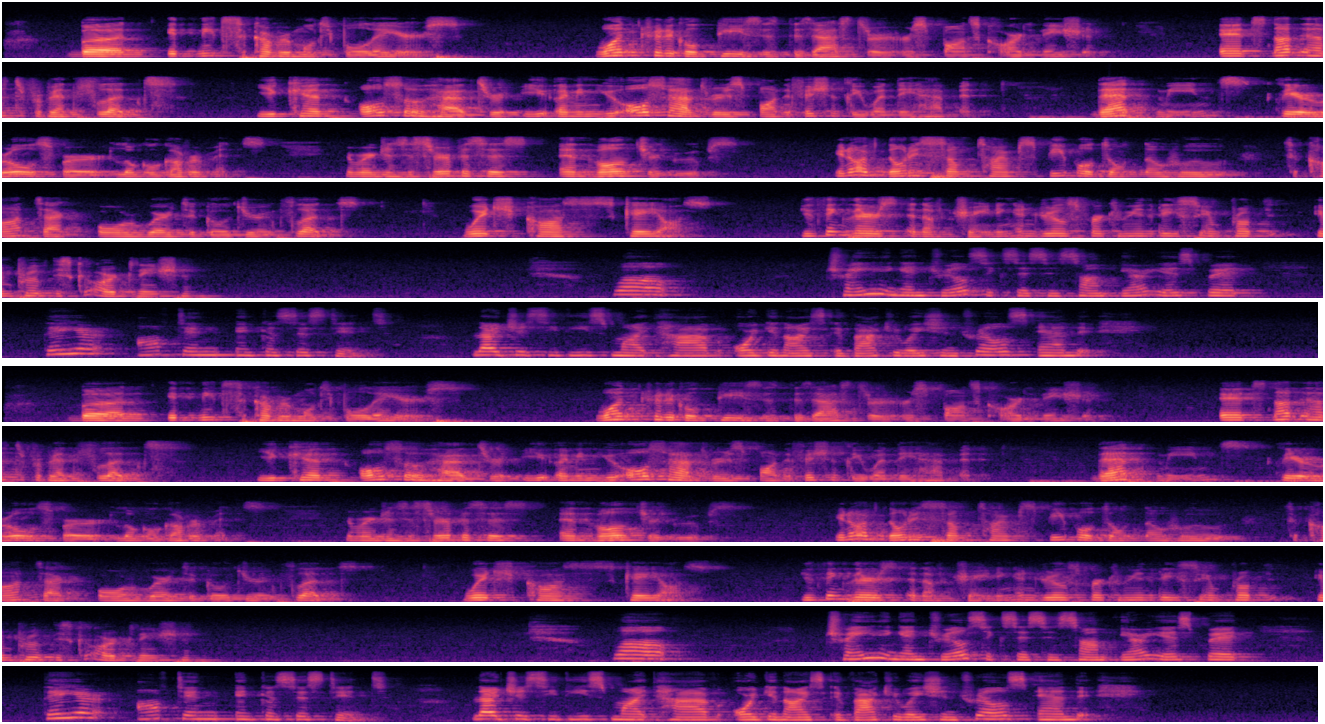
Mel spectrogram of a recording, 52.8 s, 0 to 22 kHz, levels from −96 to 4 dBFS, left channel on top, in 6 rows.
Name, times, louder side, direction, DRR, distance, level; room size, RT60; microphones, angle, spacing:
voice 1, 0.4-0.8 1.1-3.0 4.0-7.3 8.1-10.0 10.5-15.3 16.1-19.4 19.9-22.5 23.2-25.8 26.3-28.8 29.5-31.1 31.7-34.9 35.2-36.6, left 2 dB, 65° left, 7 dB, 1.8 m, -27 dB
voice 2, 39.3-39.7 40.7-43.5 44.3-46.5 47.2-51.7, right 2 dB, 65° right, 8 dB, 1.4 m, -29 dB
20.5 x 11.5 x 5.7 m, 0.41 s
head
